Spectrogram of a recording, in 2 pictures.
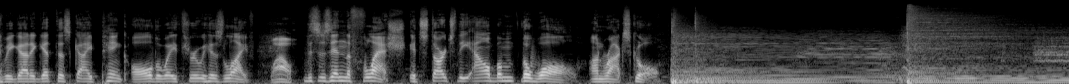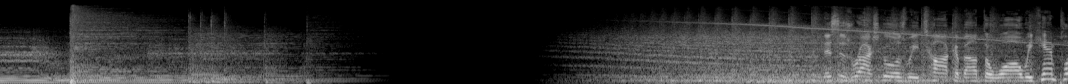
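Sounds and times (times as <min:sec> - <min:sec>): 
speech: 0:00.0 - 0:06.9, 0:18.9 - 0:21.3
airplane diving with heavy engine noise: 0:06.9 - 0:13.5, 0:16.2 - 0:21.3.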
